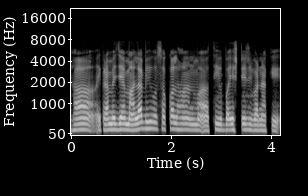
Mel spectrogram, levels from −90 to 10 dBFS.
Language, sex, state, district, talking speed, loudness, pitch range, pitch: Bhojpuri, female, Bihar, Saran, 155 wpm, -18 LUFS, 170-185 Hz, 180 Hz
